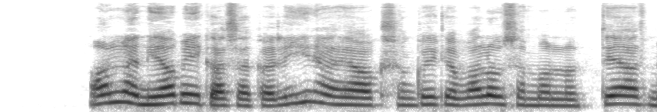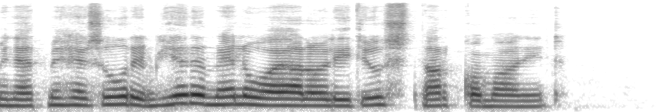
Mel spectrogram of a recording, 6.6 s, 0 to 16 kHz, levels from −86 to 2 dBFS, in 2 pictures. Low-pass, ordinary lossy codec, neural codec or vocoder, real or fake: 14.4 kHz; MP3, 96 kbps; codec, 44.1 kHz, 7.8 kbps, Pupu-Codec; fake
